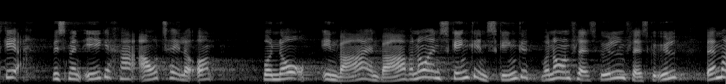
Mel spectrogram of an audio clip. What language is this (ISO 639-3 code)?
dan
